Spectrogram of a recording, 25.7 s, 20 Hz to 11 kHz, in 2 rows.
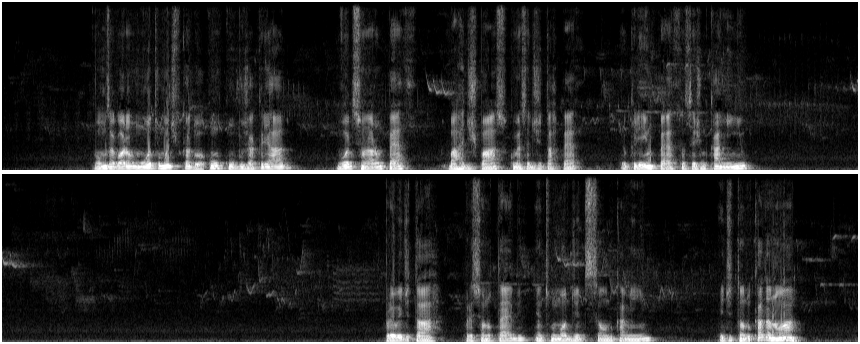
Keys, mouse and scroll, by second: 5.3-6.4 drag, 5.8 space, 13.6-15.4 middle drag, 17.4 KP_0, 19.1 Tab, 20.1-21.9 right drag, 24.1 e.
